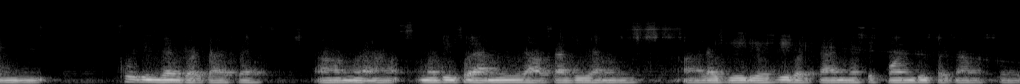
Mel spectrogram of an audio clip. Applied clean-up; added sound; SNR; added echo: neural separator model SepFormer DNS4.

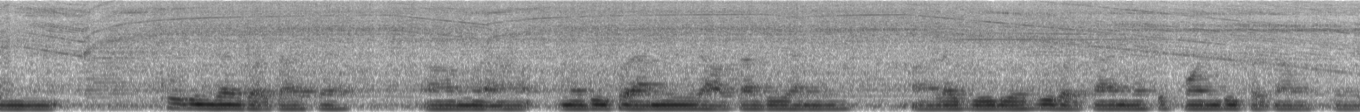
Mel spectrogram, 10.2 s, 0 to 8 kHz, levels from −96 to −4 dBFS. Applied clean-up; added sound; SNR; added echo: none; Sawing; 13 dB; reverberation time 0.7 s.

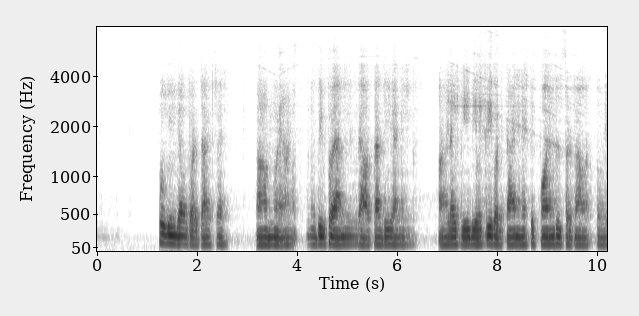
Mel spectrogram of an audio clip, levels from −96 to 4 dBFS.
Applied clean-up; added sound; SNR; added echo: neural mask model DeepFilterNet 3.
